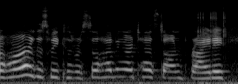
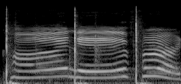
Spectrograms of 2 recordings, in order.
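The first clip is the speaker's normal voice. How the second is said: louder, very slow CON-i-fer in beats; slow syllable count; 6 dB louder, much slower than usual. Shown as a demonstration. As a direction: stretch Conifer into three claps. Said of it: "Ready, begin".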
